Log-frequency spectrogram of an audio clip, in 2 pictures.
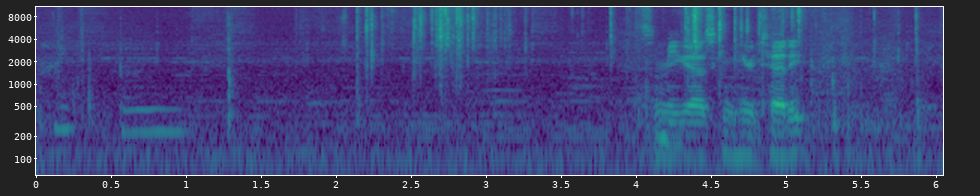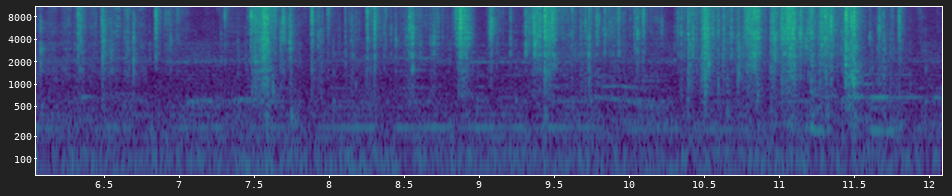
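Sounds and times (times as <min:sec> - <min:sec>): card pack wrapper crinkling: 0:02.2 - 0:03.2, 0:04.3 - 0:05.2, 0:06.2 - 0:11.9.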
